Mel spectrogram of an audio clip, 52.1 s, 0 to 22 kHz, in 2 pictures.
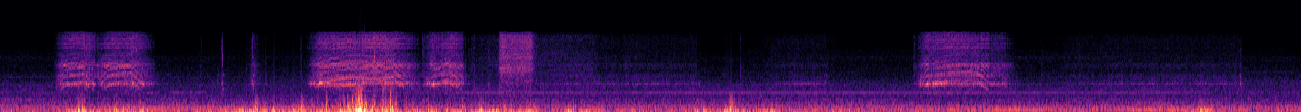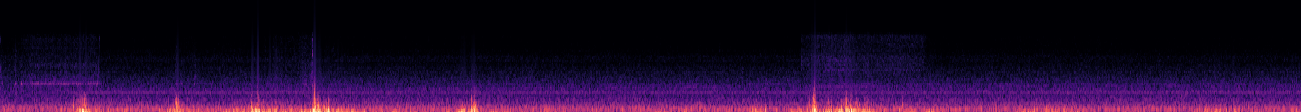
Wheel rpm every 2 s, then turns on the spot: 30, 40, 0, 110, 40, 10, 20, 10, 0, 90, 20, 20, 10, 10, 0, 0, 0, 0, 0, 0, 0, 0, 0, 0, 0, 0.
10-16 22-28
